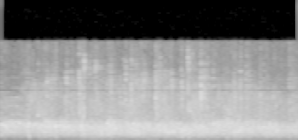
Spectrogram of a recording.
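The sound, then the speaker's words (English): Audience applause welcoming a speaker at an event in Alaska: loud, dense, steady clapping from many hands, holding at an even level for about three seconds with no voices over it. “Please join me in welcoming him here to Alaska.”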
